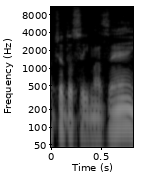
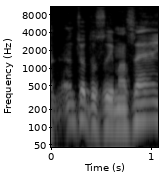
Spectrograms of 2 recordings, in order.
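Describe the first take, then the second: First: 「ちょっとすいません」 murmured softer still, quiet and polite; small voice. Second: Softly apologetic 「ちょっとすいません」 said low and quiet; small voice. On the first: As an adult passing through the boys, quiet polite murmur. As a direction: slip 「ちょっとすいません」 out barely audible. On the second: Squeezing past the boys, quiet small-voiced apology. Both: Retold or imitated. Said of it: "小さい声でよ".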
